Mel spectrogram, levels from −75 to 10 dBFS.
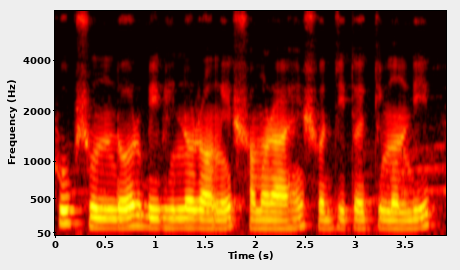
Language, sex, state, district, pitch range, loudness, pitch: Bengali, male, West Bengal, Cooch Behar, 110-125 Hz, -16 LUFS, 115 Hz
